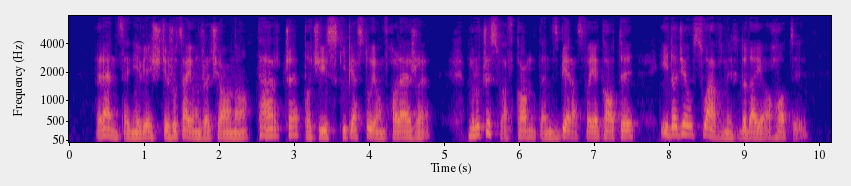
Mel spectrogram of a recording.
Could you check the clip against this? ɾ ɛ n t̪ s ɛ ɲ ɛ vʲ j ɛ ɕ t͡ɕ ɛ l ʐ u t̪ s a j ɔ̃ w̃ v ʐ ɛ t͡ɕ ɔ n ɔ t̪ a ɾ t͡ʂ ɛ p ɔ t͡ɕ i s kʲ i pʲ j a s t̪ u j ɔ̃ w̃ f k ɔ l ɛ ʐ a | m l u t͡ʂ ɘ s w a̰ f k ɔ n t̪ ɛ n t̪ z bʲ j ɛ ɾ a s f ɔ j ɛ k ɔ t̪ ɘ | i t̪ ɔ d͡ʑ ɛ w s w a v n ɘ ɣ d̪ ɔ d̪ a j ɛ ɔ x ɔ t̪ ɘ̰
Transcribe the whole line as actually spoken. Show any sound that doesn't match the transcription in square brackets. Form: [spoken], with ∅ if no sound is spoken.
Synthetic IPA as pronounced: ɾ ɛ n t̪ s ɛ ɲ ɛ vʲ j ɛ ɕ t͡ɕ ɛ [∅] ʐ u t̪ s a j ɔ̃ w̃ v ʐ ɛ t͡ɕ ɔ n ɔ t̪ a ɾ t͡ʂ ɛ p ɔ t͡ɕ i s kʲ i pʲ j a s t̪ u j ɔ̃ w̃ f [x] ɔ l ɛ ʐ [ɛ] | m [ɾ] u t͡ʂ ɘ s w a̰ f k ɔ n t̪ ɛ n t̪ z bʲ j ɛ ɾ a s f ɔ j ɛ k ɔ t̪ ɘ | i [d̪] ɔ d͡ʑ ɛ w s w a v n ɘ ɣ d̪ ɔ d̪ a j ɛ ɔ x ɔ t̪ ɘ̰

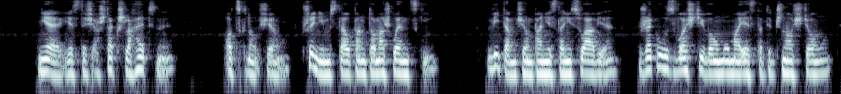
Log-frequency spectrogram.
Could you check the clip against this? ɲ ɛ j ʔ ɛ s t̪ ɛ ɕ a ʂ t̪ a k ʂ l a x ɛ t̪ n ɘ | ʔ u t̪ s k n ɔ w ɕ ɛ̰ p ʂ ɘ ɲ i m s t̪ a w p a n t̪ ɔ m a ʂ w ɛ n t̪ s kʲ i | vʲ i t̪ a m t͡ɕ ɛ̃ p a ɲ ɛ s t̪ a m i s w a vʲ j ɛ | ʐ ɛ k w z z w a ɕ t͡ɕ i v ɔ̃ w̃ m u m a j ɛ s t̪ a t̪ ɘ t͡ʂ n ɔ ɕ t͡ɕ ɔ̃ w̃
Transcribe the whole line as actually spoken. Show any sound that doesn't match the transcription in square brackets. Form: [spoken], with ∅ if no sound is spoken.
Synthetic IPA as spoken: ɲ ɛ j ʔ ɛ s t̪ ɛ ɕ a ʂ t̪ a k ʂ l a x ɛ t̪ n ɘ | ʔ [ɔ] t̪ s k n ɔ w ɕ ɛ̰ p ʂ ɘ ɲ i m s t̪ a w p a n t̪ ɔ m a ʂ w ɛ n t̪ s kʲ i | vʲ i t̪ a m t͡ɕ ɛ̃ p a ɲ ɛ s t̪ a [ɲ] i s w a vʲ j ɛ | ʐ ɛ k w z [v] w a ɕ t͡ɕ i v ɔ̃ w̃ m u m a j ɛ s t̪ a t̪ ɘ t͡ʂ n ɔ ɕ t͡ɕ ɔ̃ w̃

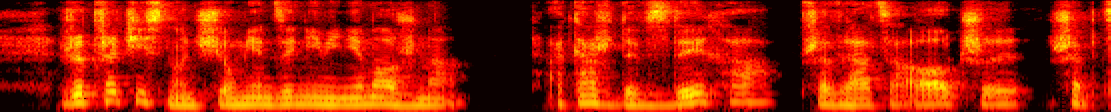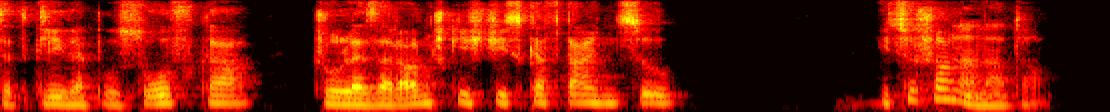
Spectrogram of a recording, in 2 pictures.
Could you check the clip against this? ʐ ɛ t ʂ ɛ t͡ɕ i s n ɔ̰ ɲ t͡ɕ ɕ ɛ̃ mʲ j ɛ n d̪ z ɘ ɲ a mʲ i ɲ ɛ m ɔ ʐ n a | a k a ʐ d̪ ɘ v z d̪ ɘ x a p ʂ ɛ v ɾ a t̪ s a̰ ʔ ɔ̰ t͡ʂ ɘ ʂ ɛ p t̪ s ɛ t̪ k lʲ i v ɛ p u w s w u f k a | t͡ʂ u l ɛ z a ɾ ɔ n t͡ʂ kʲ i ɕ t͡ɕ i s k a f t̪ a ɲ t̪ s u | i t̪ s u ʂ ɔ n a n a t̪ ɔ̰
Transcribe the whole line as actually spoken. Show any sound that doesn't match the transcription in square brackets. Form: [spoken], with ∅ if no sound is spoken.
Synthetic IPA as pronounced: ʐ ɛ [p] ʂ ɛ t͡ɕ i s n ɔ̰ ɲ t͡ɕ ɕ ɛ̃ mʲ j ɛ n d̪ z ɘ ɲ [i] mʲ i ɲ ɛ m ɔ ʐ n a | a k a ʐ d̪ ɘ v z d̪ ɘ x a p ʂ ɛ v ɾ a t̪ s a̰ ʔ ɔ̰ t͡ʂ ɘ ʂ ɛ p t̪ s ɛ t̪ k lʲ i v ɛ p u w s w u f k a | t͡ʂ u l ɛ z a ɾ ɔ n t͡ʂ kʲ i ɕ t͡ɕ i s k a f t̪ a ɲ t̪ s u | i t̪ s u ʂ ɔ n a n a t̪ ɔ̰

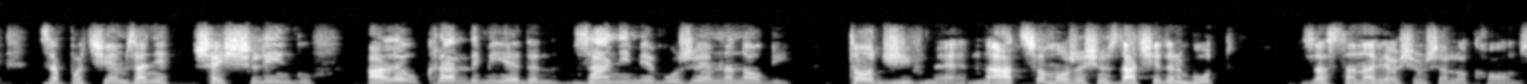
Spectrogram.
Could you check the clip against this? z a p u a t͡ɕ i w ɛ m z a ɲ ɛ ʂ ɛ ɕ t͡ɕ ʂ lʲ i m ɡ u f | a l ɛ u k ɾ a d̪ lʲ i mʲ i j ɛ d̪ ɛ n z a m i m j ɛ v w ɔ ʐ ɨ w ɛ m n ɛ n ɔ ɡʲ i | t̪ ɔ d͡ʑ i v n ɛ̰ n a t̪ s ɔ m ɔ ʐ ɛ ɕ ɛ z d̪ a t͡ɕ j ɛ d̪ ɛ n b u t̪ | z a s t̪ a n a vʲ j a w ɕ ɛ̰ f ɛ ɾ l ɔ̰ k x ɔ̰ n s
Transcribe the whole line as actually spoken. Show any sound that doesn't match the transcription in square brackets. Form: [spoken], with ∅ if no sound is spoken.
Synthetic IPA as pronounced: z a p [w] a t͡ɕ i w ɛ m z a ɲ ɛ ʂ ɛ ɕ t͡ɕ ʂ lʲ i [ŋ] ɡ u f | a l ɛ u k ɾ a d̪ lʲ i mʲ i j ɛ d̪ ɛ n z a [ɲ] i m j ɛ v w ɔ ʐ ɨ w ɛ m n [a] n ɔ ɡʲ i | t̪ ɔ d͡ʑ i v n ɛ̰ n a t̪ s ɔ m ɔ ʐ ɛ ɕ ɛ z d̪ a t͡ɕ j ɛ d̪ ɛ n b u t̪ | z a s t̪ a n a vʲ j a w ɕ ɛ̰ [ʂ] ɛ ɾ l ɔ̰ k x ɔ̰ n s

